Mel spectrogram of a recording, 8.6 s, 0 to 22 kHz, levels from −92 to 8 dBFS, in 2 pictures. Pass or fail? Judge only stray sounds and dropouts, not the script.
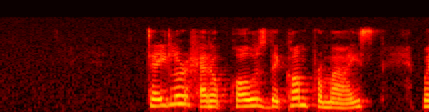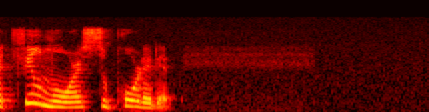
pass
